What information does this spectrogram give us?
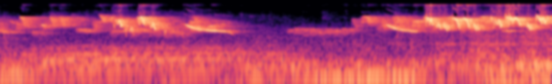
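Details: Yellow-fronted canary singing in full-speed 'nembak' style: high buzzy notes and downward slurs for two seconds, a brief lull, then a louder rapid burst of trills.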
